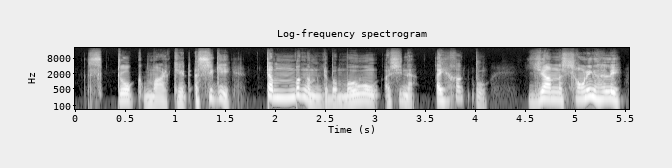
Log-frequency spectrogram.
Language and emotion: Manipuri, angry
